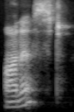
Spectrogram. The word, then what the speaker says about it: honest: honest hmm honest yeah to make that a foul I do have to slow down and stress it a little bit too much so it is definitely an foul but you don't have to really work too hard to change your vowel just work on changing that it's very short honest honest and if this file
